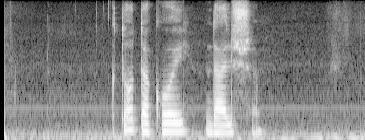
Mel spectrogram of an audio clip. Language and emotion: Russian, neutral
